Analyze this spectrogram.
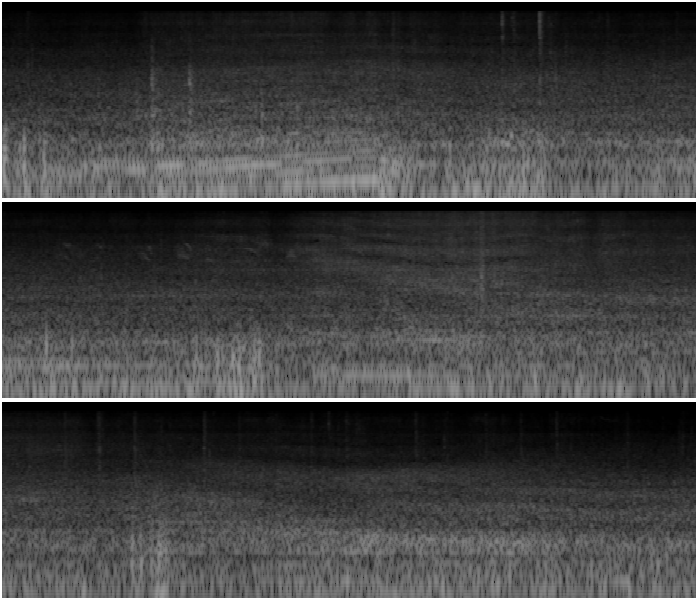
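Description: Road traffic: cars driving past, with an engine rumbling in the first few seconds and another vehicle swishing past about ten seconds in, over a steady outdoor hiss.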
